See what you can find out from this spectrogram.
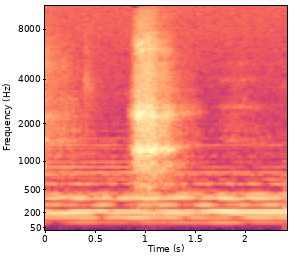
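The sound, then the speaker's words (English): A deep breath drawn in together by people during a church prayer: one broad, breathy rush lasting about half a second, set over steady, sustained musical tones that continue throughout. “Just everyone just do this with me. Just take a deep breath.”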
